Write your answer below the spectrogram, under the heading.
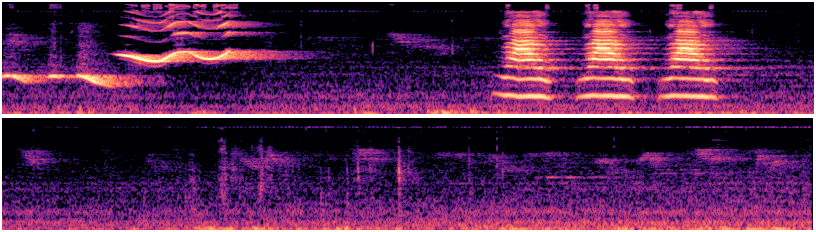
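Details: Pet ringneck parrot said to be talking and dancing gives a short wavering whistle and a warbled trill, then three evenly spaced nasal squawks, followed by faint room noise.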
